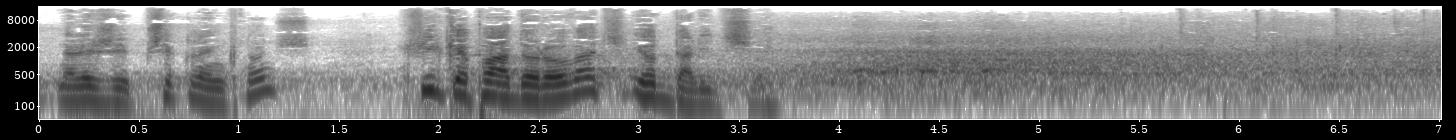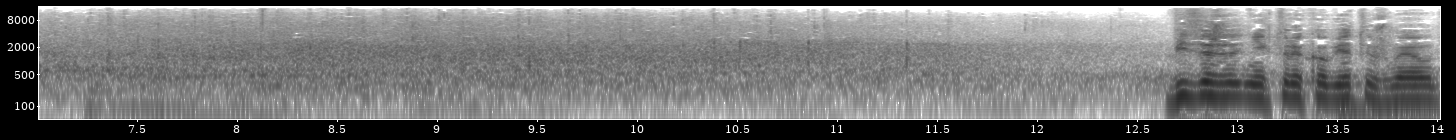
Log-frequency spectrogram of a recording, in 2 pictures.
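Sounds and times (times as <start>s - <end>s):
speech: 0.1s - 3.9s, 12.7s - 14.0s
laughter: 3.6s - 8.0s
men in the audience clapping: 5.4s - 12.6s.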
